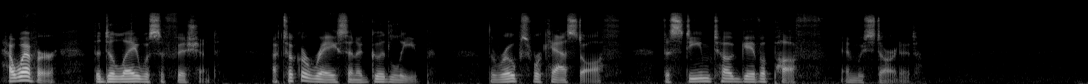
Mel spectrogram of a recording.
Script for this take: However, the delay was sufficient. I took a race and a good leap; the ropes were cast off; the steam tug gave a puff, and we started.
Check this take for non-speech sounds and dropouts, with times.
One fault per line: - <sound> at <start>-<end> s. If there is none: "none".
none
